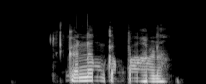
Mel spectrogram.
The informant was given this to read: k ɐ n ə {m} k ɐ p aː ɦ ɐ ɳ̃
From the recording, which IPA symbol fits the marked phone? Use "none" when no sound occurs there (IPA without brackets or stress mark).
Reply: m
